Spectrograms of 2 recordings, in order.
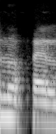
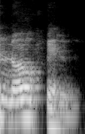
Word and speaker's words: নওফেল: আপনি ওই নোফেল বারবার বলছেন। তার উচ্চারণটা আমাদের কাছে হচ্ছে নওফেল।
